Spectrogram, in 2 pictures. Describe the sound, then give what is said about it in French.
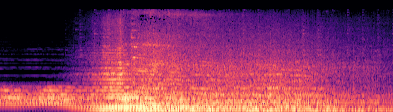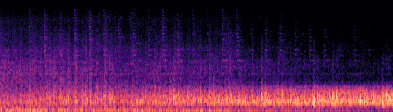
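A railway wagon rolls along with a steady low rumble and regular clickety-clack, swelling louder early on before settling into an even, quieter rattle that continues to the end. “au tac-tac régulier du wagon”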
